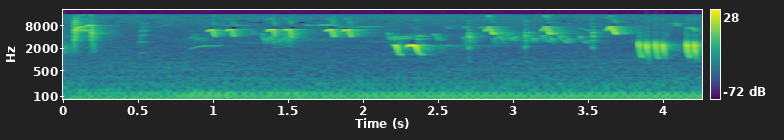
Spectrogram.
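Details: Nightingale song of scattered high whistled notes and short phrases with pauses between, ending in two louder rasping notes; a steady low hum runs underneath.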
